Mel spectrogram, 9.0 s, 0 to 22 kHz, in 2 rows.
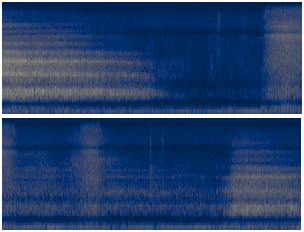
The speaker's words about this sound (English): I want you to do about 12 to 15 of those big breaths in through your nose.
